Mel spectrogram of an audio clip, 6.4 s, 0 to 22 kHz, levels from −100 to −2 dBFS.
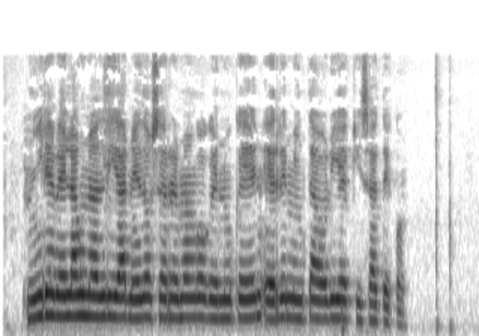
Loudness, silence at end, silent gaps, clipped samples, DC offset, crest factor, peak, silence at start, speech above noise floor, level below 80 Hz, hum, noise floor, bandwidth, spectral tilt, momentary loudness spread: -23 LUFS; 1 s; none; under 0.1%; under 0.1%; 16 dB; -8 dBFS; 0.35 s; 34 dB; -64 dBFS; none; -57 dBFS; 11.5 kHz; -4.5 dB/octave; 11 LU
